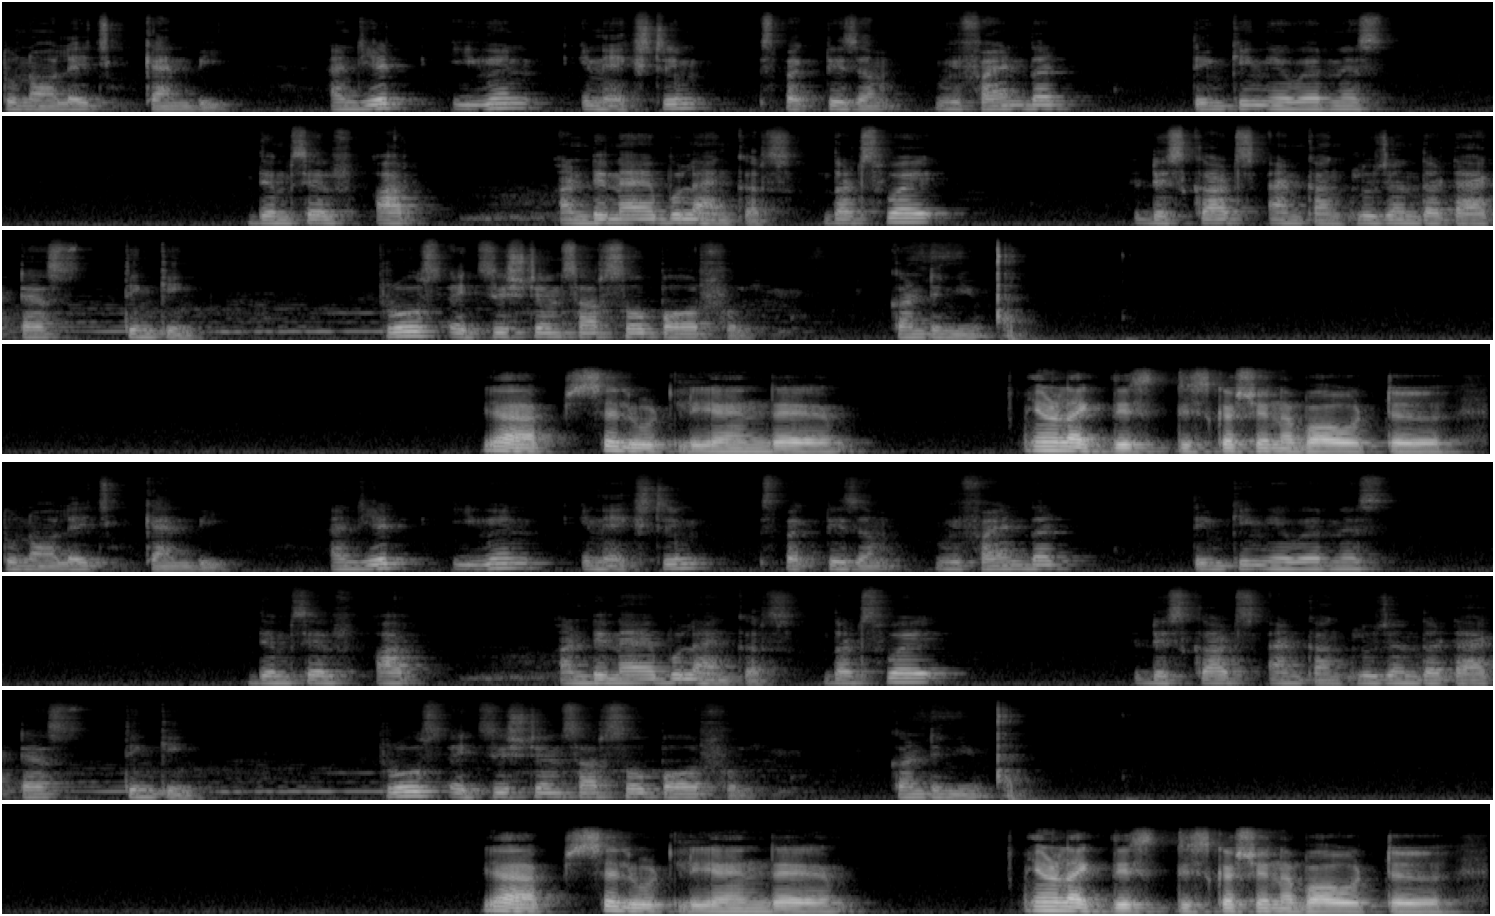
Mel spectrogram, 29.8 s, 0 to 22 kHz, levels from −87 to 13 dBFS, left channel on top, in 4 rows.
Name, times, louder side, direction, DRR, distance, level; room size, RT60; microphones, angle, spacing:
voice 1, 0.0-0.5 0.7-1.1 1.6-2.0 2.3-3.5 3.9-5.3 6.0-6.9 8.7-9.5 9.8-12.1 13.1-18.7 19.4-20.0, left 1 dB, 30° left, 1.2 m, -33 dB
voice 2, 24.8-26.6 27.5-29.6, right 1 dB, 10° right, 0.5 m, -21 dB
12.5 x 10.5 x 2.3 m
head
